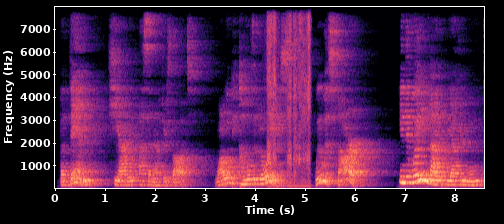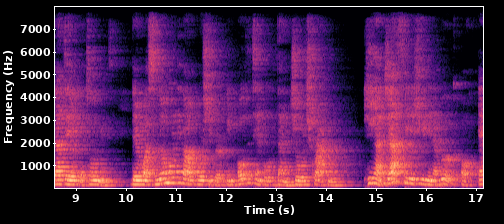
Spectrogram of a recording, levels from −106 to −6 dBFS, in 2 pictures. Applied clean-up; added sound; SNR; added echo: none; Writing; 13 dB; reverberation time 1.1 s.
